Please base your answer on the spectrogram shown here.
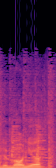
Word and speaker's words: pneumonia: Instead of pronouncing it pneumonia, he pronounced it ammonia.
